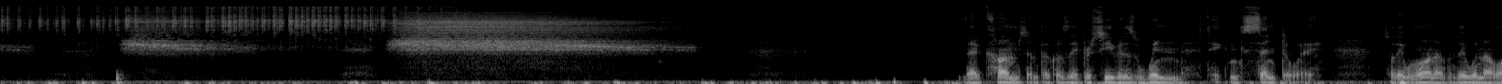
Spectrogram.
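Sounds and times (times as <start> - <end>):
person shushing: 0.0 - 2.7, 3.6 - 7.0
quick breaths: 0.0 - 8.7, 13.3 - 13.8.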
